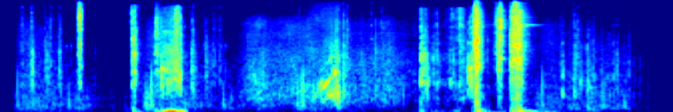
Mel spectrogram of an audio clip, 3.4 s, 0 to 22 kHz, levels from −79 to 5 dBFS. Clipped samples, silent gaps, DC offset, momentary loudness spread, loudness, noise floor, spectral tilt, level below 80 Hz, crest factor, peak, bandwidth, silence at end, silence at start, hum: under 0.1%; none; under 0.1%; 21 LU; -18 LUFS; -44 dBFS; 1 dB/octave; -34 dBFS; 24 dB; 0 dBFS; over 20 kHz; 0.7 s; 0.2 s; none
